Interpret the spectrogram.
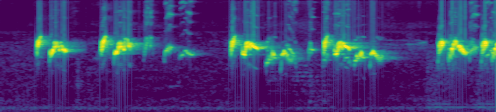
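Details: Female red-whiskered bulbul singing to provoke males, giving four loud clustered phrases of tumbling, slurred whistles, each about half a second long, separated by short pauses, with a low hum in the background.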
